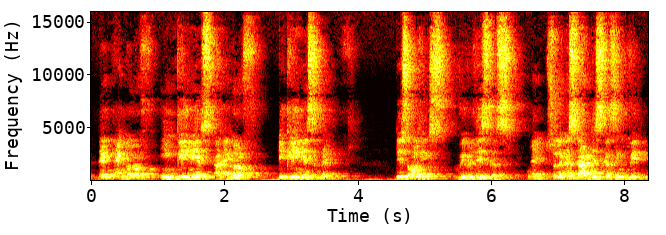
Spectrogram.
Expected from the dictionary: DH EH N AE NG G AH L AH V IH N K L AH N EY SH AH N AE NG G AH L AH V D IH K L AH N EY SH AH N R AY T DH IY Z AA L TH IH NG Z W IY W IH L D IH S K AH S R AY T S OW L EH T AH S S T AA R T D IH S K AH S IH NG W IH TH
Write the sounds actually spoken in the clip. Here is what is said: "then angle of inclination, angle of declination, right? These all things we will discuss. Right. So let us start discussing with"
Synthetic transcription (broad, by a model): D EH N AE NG G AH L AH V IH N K L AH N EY S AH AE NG G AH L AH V D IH K L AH N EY S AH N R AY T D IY S AA L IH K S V IY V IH L D IH S K AH S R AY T S OW L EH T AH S S T AA R T D IH S K AH S IH NG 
